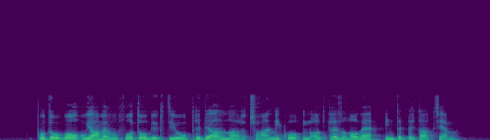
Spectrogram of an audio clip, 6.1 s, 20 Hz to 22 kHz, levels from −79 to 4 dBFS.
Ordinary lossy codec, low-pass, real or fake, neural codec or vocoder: none; 7.2 kHz; fake; codec, 16 kHz, 1 kbps, FunCodec, trained on Chinese and English, 50 frames a second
